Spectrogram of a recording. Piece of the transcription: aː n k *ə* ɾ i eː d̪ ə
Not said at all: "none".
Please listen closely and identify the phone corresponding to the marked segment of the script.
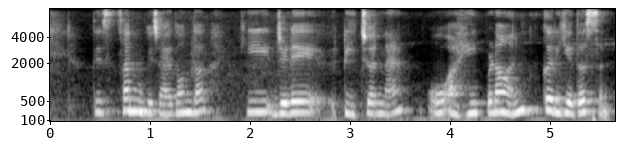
ə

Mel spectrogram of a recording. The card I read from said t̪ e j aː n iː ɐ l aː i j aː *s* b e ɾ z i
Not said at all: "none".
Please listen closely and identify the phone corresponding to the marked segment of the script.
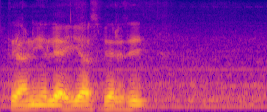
s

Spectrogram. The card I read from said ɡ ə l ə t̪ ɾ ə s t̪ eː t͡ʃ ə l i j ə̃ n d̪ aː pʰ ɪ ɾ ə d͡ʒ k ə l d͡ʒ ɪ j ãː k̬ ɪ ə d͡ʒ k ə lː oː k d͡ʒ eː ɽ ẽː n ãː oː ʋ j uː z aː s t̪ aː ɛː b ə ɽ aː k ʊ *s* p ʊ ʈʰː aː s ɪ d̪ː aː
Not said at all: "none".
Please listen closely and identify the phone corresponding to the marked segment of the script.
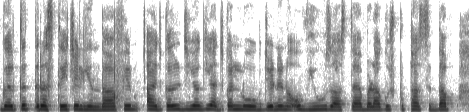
ʃ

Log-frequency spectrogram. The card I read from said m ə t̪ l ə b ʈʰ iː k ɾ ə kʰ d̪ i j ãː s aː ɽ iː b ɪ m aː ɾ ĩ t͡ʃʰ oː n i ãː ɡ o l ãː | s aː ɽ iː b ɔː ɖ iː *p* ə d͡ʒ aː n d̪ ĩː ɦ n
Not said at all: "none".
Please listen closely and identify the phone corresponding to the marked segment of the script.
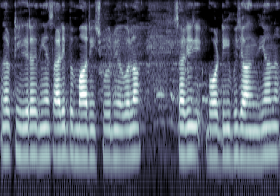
b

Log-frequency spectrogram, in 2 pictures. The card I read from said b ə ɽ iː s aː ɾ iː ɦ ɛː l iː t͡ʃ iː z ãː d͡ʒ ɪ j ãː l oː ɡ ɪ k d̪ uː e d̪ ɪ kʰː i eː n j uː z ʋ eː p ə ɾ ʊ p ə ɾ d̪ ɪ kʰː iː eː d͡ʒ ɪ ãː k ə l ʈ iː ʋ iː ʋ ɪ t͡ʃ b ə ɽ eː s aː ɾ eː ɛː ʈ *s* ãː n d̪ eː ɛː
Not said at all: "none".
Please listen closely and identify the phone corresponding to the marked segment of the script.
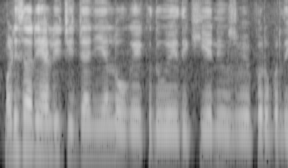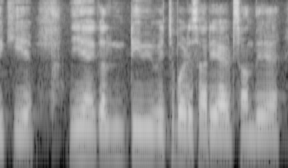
s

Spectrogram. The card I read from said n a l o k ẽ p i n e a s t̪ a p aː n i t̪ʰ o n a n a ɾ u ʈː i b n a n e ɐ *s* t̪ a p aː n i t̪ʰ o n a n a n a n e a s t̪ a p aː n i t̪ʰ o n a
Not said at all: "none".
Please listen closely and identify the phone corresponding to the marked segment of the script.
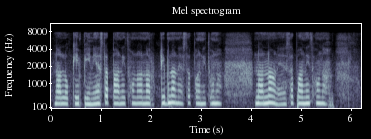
s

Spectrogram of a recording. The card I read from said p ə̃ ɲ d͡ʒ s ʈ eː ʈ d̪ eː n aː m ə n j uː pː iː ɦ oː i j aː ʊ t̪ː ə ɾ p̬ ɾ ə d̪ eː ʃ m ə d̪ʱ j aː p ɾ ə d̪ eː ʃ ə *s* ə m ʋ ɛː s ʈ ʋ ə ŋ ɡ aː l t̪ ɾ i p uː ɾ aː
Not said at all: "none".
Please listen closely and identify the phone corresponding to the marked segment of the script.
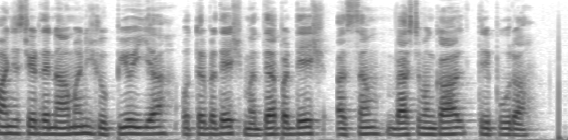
s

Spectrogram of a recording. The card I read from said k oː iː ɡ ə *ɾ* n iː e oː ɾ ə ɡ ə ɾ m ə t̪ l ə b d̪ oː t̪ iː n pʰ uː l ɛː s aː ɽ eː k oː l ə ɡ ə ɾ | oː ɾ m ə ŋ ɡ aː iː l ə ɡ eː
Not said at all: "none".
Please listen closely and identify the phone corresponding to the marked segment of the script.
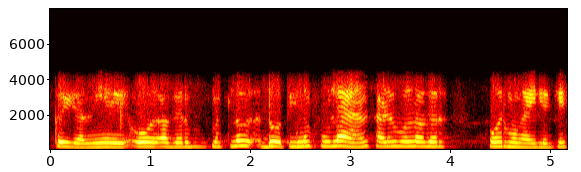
l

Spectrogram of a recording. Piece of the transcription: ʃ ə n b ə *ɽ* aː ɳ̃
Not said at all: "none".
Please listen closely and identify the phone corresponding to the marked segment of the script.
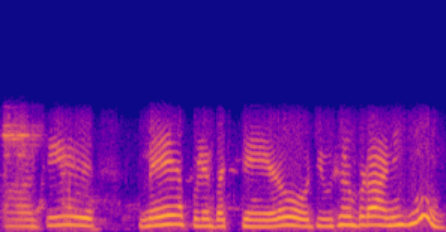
ɽ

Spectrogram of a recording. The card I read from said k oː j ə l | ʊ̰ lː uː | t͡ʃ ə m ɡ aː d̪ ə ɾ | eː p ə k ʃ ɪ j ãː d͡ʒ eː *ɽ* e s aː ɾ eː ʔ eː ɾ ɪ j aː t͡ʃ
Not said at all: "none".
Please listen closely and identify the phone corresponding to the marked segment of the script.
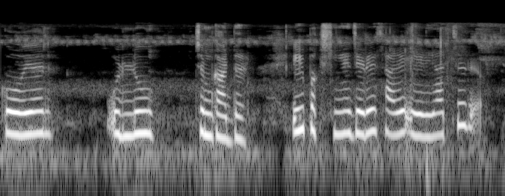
ɽ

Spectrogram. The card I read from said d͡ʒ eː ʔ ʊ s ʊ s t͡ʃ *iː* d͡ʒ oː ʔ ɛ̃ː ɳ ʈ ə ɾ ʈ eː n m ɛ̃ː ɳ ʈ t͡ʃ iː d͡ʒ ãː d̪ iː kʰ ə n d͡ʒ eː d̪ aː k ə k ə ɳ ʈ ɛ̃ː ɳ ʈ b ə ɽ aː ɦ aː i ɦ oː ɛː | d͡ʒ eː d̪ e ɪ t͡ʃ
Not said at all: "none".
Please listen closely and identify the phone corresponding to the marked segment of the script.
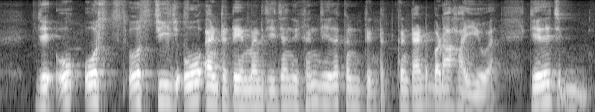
iː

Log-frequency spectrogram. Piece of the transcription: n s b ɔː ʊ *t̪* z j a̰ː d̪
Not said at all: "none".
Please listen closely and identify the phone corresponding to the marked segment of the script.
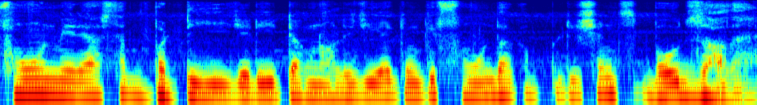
t̪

